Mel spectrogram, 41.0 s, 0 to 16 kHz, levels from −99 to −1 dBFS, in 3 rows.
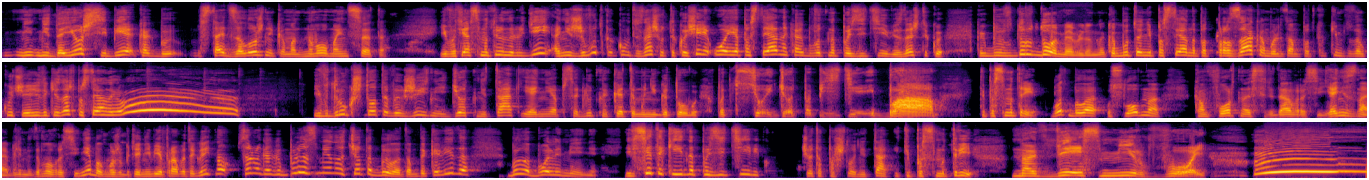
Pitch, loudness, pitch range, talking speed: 185 Hz, -22 LUFS, 155-250 Hz, 195 wpm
